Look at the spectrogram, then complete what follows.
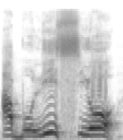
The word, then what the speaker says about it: abolitio: gerou uma abolicion crimes se escreve abolitio mas se pronuncia o bulício porque palavras em latim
